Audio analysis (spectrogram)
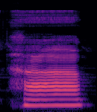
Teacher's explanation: ہا بھی حلق سے ادا ہوتا ہے اس لیے یہ بھی حروف حلقی میں ہے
